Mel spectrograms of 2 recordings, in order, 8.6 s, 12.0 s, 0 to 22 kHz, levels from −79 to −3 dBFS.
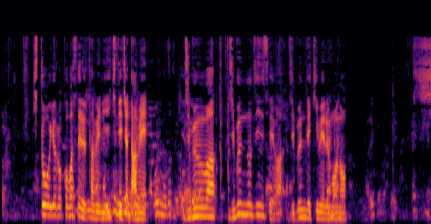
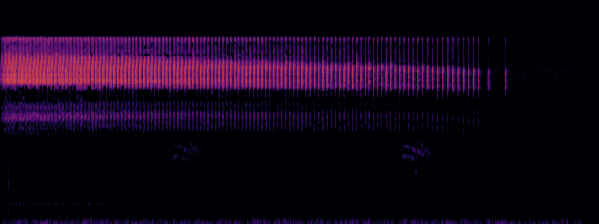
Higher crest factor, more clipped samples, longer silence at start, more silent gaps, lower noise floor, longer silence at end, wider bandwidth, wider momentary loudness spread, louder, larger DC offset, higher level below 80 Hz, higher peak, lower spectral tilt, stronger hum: about the same, 22 dB vs 20 dB; neither; about the same, 0.05 s vs 0 s; neither; second, -49 dBFS vs -73 dBFS; second, 0 s vs 1.85 s; about the same, 11.5 kHz vs 11.5 kHz; about the same, 13 LU vs 13 LU; first, -22 LUFS vs -29 LUFS; neither; first, -56 dBFS vs -74 dBFS; first, 0 dBFS vs -14 dBFS; first, -4.5 dB/octave vs 6.5 dB/octave; neither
